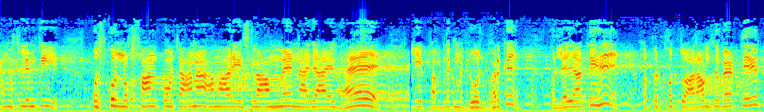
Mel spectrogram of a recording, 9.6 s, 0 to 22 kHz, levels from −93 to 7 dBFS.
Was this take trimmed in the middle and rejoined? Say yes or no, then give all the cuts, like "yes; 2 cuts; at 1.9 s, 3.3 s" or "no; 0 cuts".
yes; 1 cut; at 5.1 s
